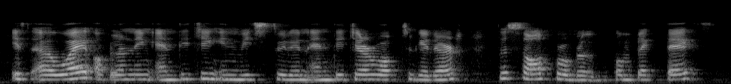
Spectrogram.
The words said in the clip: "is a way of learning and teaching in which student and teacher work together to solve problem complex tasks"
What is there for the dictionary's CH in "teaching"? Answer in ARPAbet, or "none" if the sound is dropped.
CH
